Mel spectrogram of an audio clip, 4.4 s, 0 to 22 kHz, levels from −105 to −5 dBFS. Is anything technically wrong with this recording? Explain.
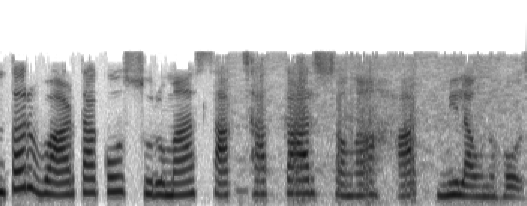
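Yes, two faults can be heard in this speech.

Noise suppressor artifacts run through the whole clip. The suppressor cuts the background by about 10 dB in the gaps and lets it back up under the speech, so it rises and falls with each phrase.

Loose connector crackle runs from 1.72 to 3.51 s. A worn or dirty contact keeps making and breaking as it shifts, chopping the signal. The result is an irregular stretch of scratchy crackle over the speech. Around 2 s the room noise also climbs by about 13 dB, which gives the suppressor more to fight. The audio sounds band-limited to about 7.7 kHz, which fits the mSBC Bluetooth headset codec.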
